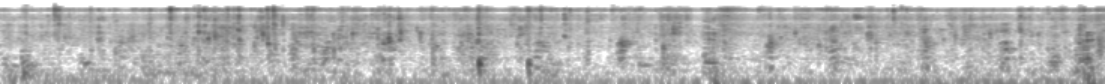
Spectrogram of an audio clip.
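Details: Piglets raised on a family pig farm feeding together: dense crunchy chewing clicks and snuffling with a few soft grunts scattered through, over a steady low mechanical hum.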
